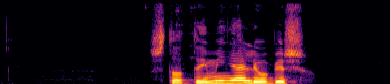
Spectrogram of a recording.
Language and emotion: Russian, positive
